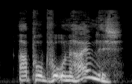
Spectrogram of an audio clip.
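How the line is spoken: Laughing. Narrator (German): lachte Luis

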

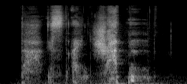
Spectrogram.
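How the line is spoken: Breathy whisper. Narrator (German): hauchte

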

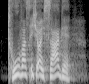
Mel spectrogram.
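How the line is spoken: Villain barking orders. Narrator (German): bellte der Schurke

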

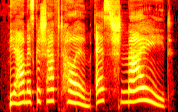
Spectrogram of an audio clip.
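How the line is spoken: Little snowman calling proudly. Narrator (German): rief der kleine Schneemann stolz

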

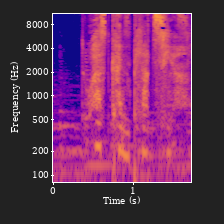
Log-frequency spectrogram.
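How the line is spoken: Whispered. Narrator (German): flüsterte eine der Gestalten

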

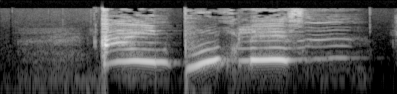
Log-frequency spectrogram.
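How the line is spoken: Shouted. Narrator (German): schrie Maurice

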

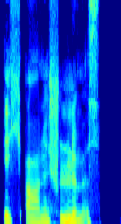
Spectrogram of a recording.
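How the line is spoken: Muttering. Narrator (German): murmelte Toni

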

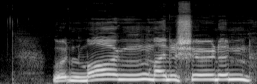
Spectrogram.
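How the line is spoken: Loud call. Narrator (German): ruft er laut

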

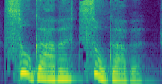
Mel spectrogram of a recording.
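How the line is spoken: Shouting. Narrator (German): schrie

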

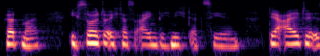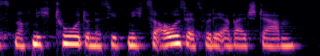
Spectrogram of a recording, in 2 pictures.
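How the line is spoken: Laughing. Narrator (German): Henry lachte

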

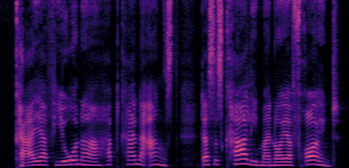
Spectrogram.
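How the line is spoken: Enthusiastic farmer calling. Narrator (German): ruft Bauer Pop ihnen begeistert zu

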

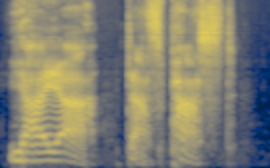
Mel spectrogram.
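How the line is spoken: Growl. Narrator (German): knurrte Reinaldo

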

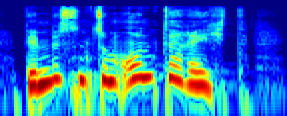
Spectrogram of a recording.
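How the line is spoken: Panicked gasping. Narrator (German): japste Robert, der riesengroße Angst vorm Zu-spät-Kommen hat

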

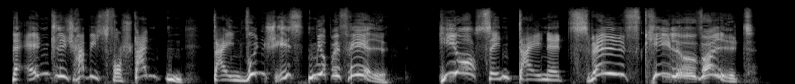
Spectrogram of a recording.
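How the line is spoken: Fairy calling out. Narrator (German): Da rief die Fee

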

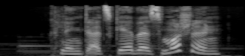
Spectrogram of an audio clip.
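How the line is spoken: Called after. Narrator (German): rief ich ihm hinterher

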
